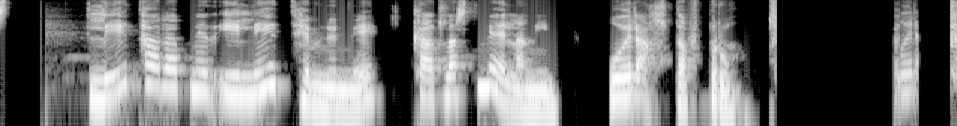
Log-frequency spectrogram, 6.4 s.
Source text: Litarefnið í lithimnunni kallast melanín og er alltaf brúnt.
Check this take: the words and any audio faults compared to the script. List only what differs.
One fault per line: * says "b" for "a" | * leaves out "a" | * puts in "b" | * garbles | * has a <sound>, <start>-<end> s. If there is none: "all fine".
* has a laugh, 6.0-6.1 s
